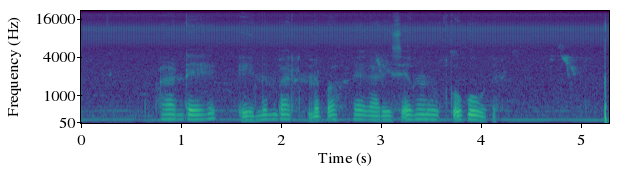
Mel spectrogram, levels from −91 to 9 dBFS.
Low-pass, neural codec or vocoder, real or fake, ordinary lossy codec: none; none; real; none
